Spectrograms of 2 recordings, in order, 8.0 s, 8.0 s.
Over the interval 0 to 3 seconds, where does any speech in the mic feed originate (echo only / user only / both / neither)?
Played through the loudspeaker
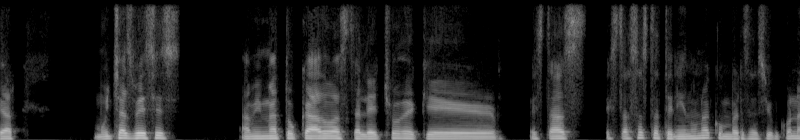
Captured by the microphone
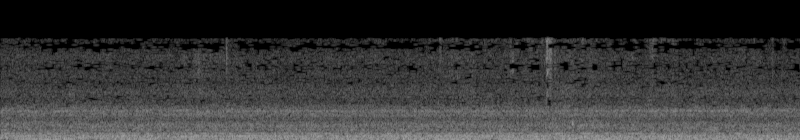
neither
